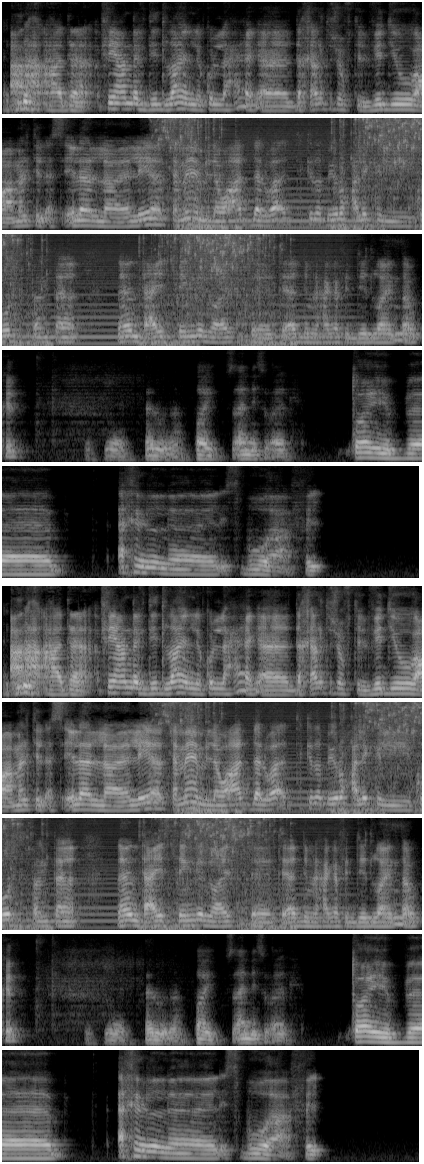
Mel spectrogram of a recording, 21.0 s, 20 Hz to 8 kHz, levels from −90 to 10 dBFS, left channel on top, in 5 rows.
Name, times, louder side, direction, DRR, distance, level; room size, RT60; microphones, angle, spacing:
voice 1, 0.1-12.8 16.1-17.4 18.0-19.9, right 3 dB, 45° right, 0.8 m, -25 dB
sound 1, 5.7-12.0, left 2 dB, 10° left, 0.6 m, -31 dB
voice 2, 13.6-15.4, right 1 dB, 20° right, 1.1 m, -27 dB
6.4 x 2.7 x 2.8 m
head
